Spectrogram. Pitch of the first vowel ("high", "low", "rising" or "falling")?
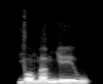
falling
